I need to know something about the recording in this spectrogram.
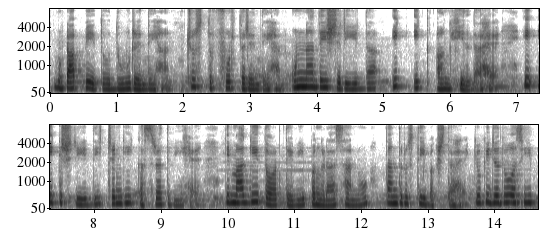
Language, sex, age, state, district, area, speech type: Punjabi, female, 45-60, Punjab, Jalandhar, urban, spontaneous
